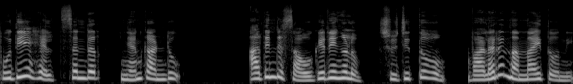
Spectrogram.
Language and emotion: Malayalam, happy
